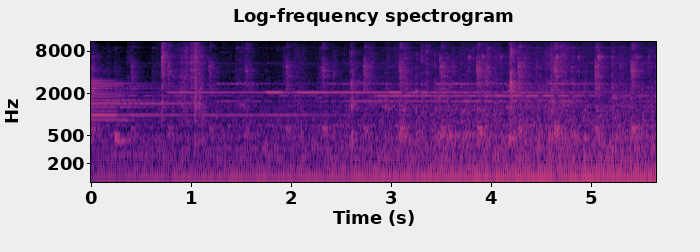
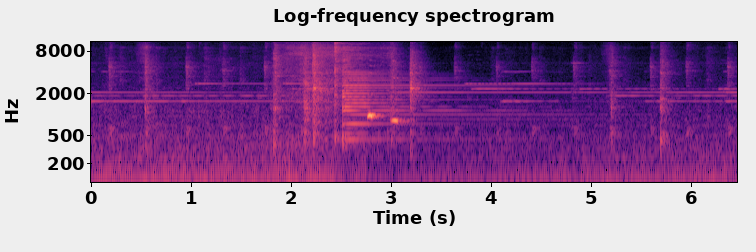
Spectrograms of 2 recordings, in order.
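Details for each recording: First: Cuckoo clock after repair, gong pulled back under its screw and retightened: soft, even ticking with a light ring and no snapping. The earlier weird sound during cuckooing is gone and it runs normally. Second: Cuckoo clock after repair, gong refitted: steady ticking with cuckoo notes and gong strikes plus sharp crackling snaps during the strike, possibly from the gong sitting too far out where it screws in.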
